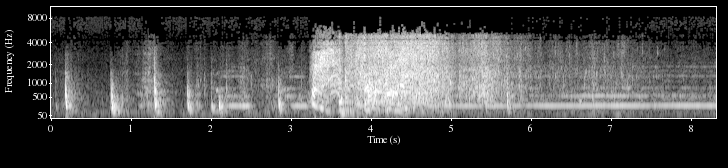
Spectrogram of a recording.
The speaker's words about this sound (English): I'm going to carry him to the edge of the pier and drop him over the side.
